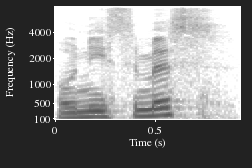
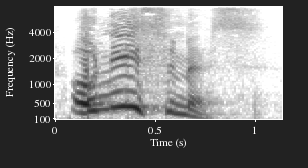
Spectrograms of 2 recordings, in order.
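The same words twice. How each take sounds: First: Stern. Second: High, loud furious cry of the name; angry shout. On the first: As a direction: call him to account. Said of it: "looks at me sternly". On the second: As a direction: roar his name in outrage. Master confronts returning runaway slave. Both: Acted.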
